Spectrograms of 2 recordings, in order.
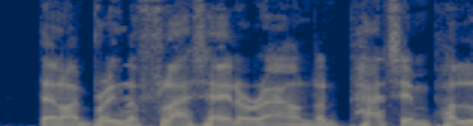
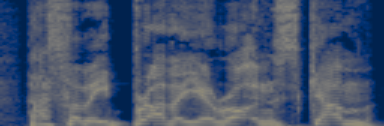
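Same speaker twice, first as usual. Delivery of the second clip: panting; 9 semitones higher than usual. Acted. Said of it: "I pant".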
